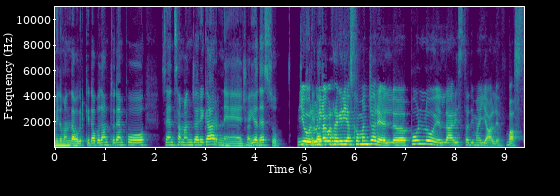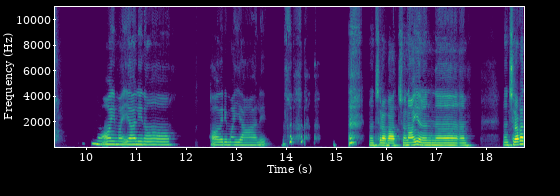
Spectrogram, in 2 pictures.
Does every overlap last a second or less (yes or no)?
yes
